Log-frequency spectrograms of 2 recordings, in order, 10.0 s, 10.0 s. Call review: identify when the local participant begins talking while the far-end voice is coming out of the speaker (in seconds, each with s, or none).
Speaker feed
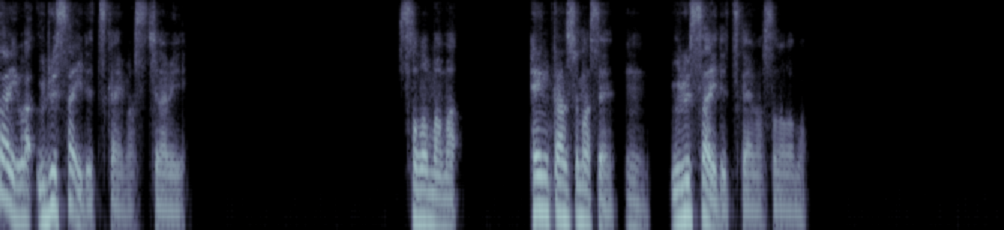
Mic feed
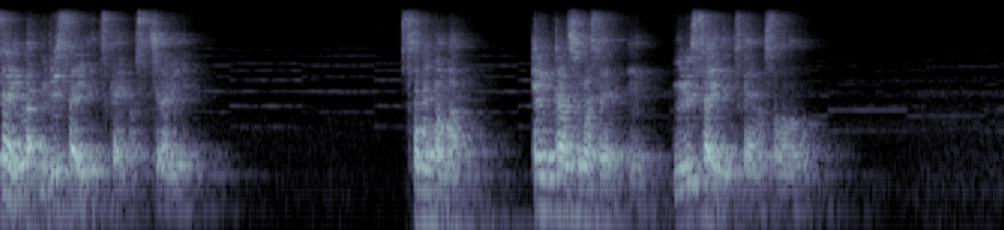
none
